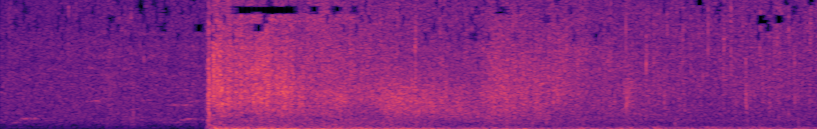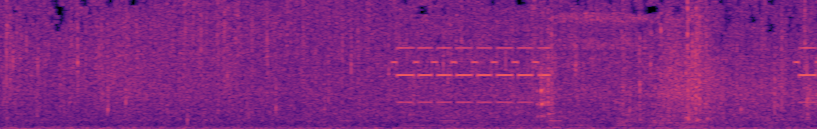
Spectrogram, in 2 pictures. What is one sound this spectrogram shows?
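Wind blows strongly outdoors.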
